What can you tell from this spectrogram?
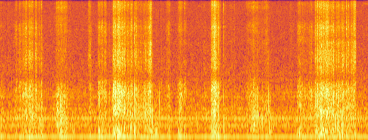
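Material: Paper.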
